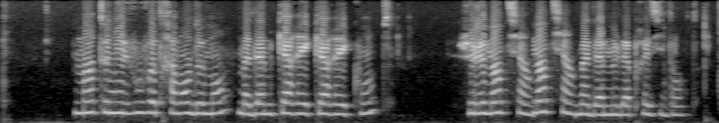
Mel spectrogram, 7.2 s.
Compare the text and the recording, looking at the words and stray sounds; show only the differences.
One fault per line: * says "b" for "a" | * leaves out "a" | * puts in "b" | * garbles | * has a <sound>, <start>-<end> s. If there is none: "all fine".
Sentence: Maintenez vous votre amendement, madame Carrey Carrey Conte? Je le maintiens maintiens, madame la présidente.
all fine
